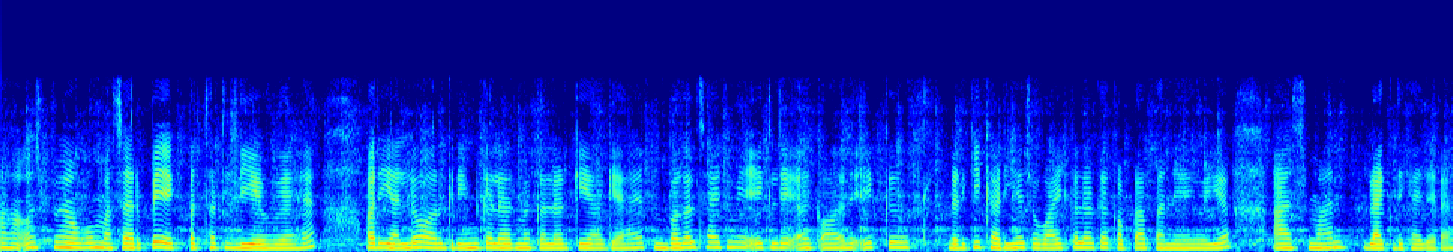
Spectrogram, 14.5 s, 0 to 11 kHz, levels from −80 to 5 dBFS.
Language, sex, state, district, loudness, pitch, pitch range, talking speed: Hindi, female, Maharashtra, Nagpur, -27 LUFS, 205 Hz, 195-220 Hz, 175 wpm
